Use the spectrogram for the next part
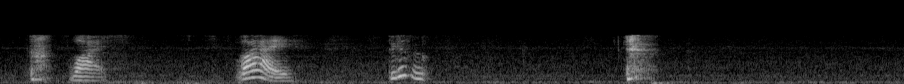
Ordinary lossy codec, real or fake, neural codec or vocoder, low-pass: AAC, 16 kbps; fake; vocoder, 22.05 kHz, 80 mel bands, Vocos; 7.2 kHz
